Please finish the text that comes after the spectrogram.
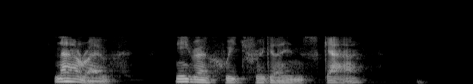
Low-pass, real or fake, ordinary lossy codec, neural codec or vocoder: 3.6 kHz; real; Opus, 64 kbps; none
